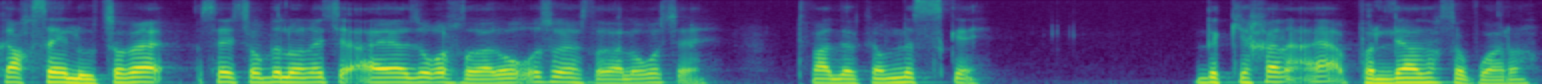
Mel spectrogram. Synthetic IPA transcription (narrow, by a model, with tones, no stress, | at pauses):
ka˦xsa˦i˦lu˨t͡ʃi˦ɣe˦sa˦t͡ʃi˦ɣda˦lo˨˦na˦t͡ʃḛ˨˦ʔa̰˦ja˦zu˦ɣa˦˨dɣa˨lṵ˦s̬a˦˨sdɣa˨lu˦ɣa˦t͡ʃḛ˨ | tfa˨da˨ɾka˨m˦na˦ske˨ | da˦ki˦xa˦n˦a̰˦ja̰˦˨pa˨ɾɬi˦a˦za˦t͡ʃa˨kʷa˨ɾa˦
